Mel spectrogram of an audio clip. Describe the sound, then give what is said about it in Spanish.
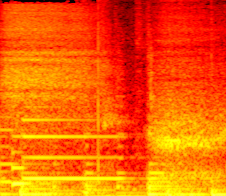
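A deep breath drawn in and then let out, with an airy, rushing texture and no talking, done as a conscious breathing exercise. “Inhalar y exhalar.”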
